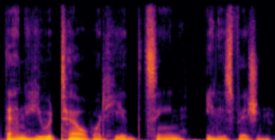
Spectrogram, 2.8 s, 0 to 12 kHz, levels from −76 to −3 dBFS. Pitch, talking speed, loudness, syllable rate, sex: 90 Hz, 240 wpm, -22 LUFS, 4.7 syllables/s, male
